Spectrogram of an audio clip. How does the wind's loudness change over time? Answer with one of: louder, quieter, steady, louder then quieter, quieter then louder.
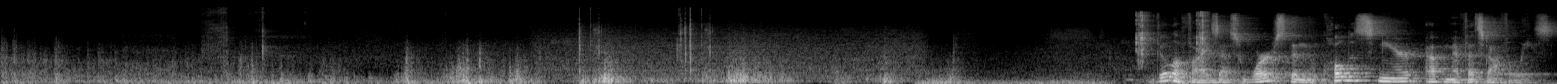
louder then quieter.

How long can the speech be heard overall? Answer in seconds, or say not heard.
4 s.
